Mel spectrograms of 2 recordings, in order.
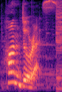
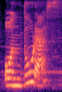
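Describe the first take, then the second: First: The initial H is pronounced. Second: The initial H is silent. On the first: The speaker calls it wrong. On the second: The speaker calls it right. "Remember that letter H is silent"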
